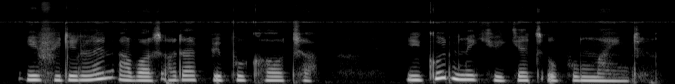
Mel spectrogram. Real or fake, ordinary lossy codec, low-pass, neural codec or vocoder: fake; none; 19.8 kHz; autoencoder, 48 kHz, 128 numbers a frame, DAC-VAE, trained on Japanese speech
